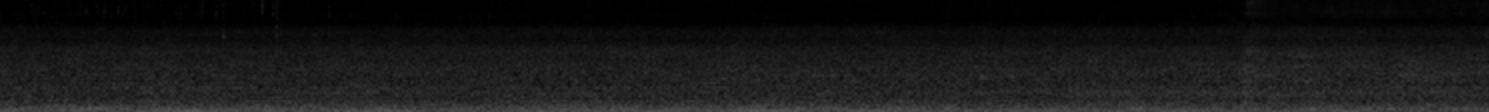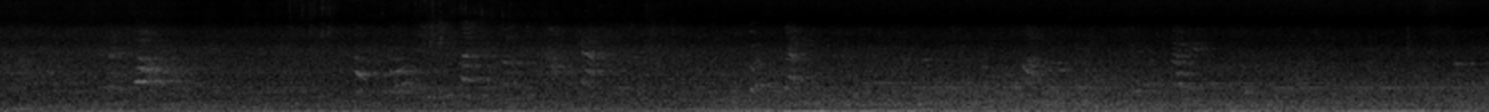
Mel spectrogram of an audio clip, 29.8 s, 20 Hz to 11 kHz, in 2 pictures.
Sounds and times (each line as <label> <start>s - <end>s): Air conditioning noise 12.2s - 29.7s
